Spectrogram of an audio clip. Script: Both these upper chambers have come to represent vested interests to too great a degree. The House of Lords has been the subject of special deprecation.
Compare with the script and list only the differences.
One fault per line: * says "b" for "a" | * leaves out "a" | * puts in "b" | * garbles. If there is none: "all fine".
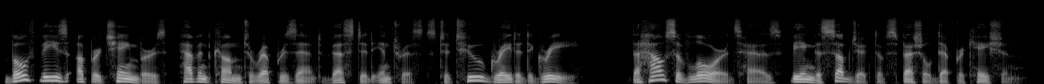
* says "haven't" for "have"
* says "being" for "been"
